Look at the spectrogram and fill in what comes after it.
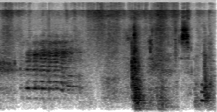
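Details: Goat kept on a farm during a very cold winter morning, giving a wavering, harmonic bleat lasting about a second, followed by a person talking close by and indoor shuffling noises.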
